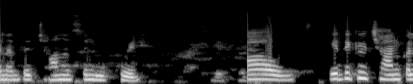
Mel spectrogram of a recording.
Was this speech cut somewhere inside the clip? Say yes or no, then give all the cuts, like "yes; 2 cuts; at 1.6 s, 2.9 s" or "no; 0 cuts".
yes; 1 cut; at 2.5 s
